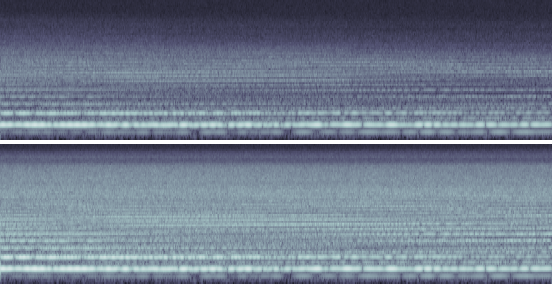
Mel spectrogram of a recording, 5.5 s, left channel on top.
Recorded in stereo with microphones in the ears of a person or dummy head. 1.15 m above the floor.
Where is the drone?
40° right (ahead or behind); by 5.5 s 55° right (ahead or behind).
